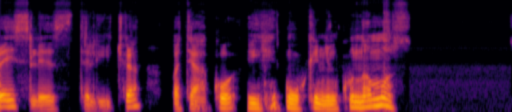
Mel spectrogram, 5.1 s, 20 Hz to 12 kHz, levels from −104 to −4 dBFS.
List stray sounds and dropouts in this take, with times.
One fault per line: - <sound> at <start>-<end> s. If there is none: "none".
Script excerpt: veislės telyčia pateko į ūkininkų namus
none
